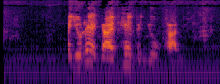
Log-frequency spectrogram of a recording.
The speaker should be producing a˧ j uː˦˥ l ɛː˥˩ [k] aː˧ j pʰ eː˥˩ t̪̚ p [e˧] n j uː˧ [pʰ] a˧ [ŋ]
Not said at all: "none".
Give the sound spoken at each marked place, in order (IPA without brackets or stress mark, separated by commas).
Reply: k, e˧, pʰ, n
